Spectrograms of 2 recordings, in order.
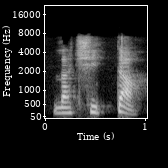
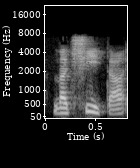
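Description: First: Città with the accented à punched; final stress on città. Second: Città stressed early, on "cit"; wrong stress on città. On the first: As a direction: land the weight on the last syllable of città. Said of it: "that's where the stress falls". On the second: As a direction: put the weight on the first syllable of città, not the final à. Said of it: "So it's not". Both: Shown as a demonstration.

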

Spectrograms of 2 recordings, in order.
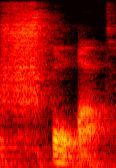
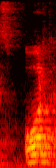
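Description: First: Шпорт said with a clear sh before p; German sp as shp. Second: Said in the usual way. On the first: Shown as a demonstration. Teacher contrasts German reading: шпорт with sh sound. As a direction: read шпорт the German way, sh-p at the start. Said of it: "а в німецькій читається як шпорт". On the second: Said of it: "В українській читається як спорт".

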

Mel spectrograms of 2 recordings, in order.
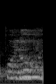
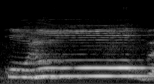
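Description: First: Said in the usual way. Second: قلوب with "luu" held very long, high and loud; slow, drawn-out قلوب; long vowel. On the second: Shown as a demonstration. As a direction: chant قلوب, stretching the waw. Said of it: "طويلة".

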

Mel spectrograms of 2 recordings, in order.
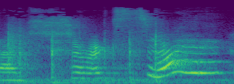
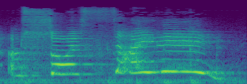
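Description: First: Drawn-out, high-pitched excited cry; put-on excitement, slow and high; excited squeal. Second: Very high, loud, long-drawn squeal; imitated squeal, stretched right out; over-the-top excited squeal. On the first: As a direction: stretch it out in a high, giddy voice. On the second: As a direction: top the last take with a hammed-up shriek of excitement. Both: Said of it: "The way the person goes".

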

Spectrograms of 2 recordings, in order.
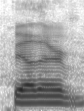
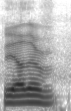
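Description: The two takes are said the same way.

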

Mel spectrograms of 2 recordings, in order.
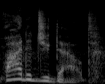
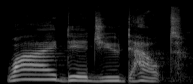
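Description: First: Soft, lowered question; hushed, low-pitched pondering; quiet rebuke. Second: Drawn-out, lower-pitched question; very slow, weighted delivery; slow gentle rebuke. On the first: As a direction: repeat it softly, letting it sink in. Repeats the question more softly. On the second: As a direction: stretch out each word, solemn and searching. Acted rebuke of Peter by Jesus. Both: Acted.

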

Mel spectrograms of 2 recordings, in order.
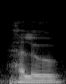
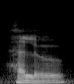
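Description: Both takes have the same delivery.

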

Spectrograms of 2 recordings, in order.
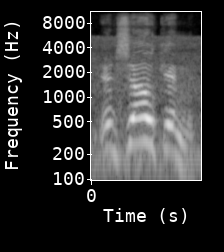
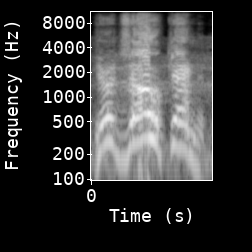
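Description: First: Said in the usual way. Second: Loud, disbelieving yell; a real startled shout of disbelief; shocked shout. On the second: Real, not acted. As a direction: belt it out in shock. Shocked at the monster.

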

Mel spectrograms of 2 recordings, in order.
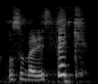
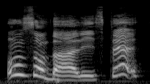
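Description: First: Said in the usual way. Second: Louder, slower mock-dismissive "On s'en bat les steaks". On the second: Real, not acted. Waving off the Animal Crossing items to viewers, loud dismissive. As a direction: shrug it off loudly and slowly.

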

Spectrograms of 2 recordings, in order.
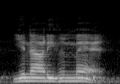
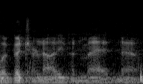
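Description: First: Higher, louder mocking sing-song; mock taunt. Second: Said in the usual way. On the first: Taunting defeated Portugal, mock sing-song jeer.

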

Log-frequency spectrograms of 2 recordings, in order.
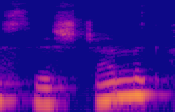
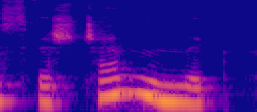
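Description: First: «священник» said with just one н, as «свяще́ник»; quicker «священник», no lengthened н; single н. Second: «священник» drawn out with both н sounded; slowly spell-pronounce «священник» as «священ-ник», two н; double н. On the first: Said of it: "з однією". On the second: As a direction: make both н heard in «священник». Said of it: "пишеться з двома літерами «н»". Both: Shown as a demonstration.

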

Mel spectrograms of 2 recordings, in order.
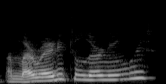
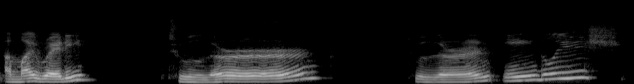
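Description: First: Flowing, no pauses, rising on "English"; whole connected question. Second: Drawn-out "learn" and "English", pauses between chunks; slow segmented modelling. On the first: Teacher repeats the learning question, connected and rising. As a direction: run the words together as one question. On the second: Teacher models learning question for class, slow and stretched. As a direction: build it slowly, piece by piece. Teacher builds sentence piece by piece. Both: Shown as a demonstration.

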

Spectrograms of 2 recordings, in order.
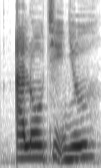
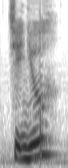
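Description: First: Loud, raised first hello on the phone; girl calling her sister on a silent line, loud and rising. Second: Second call, higher and louder, more urgent; girl calling her sister again on a silent line, higher and more urgent. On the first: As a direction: call out to check if she hears. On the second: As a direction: call her name again, pushing harder. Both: Acted.

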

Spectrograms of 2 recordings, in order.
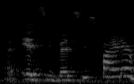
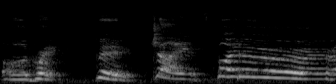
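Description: First: Softer, quick and dainty; light, small voice; small itsy bitsy. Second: Much louder, slow and booming; slow giant boom; great big giant. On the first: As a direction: make the spider sound little. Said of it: "I always like to do". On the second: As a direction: make the spider sound huge. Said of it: "but also". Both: Shown as a demonstration.

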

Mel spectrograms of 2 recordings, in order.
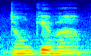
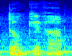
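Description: First: Said in the usual way. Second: Much softer, fading repeat; hushed repeat of the plea; soft echo. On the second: Retold or imitated. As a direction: let the plea die away to almost nothing.

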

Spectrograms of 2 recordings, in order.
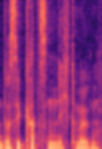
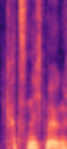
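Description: First: Said in the usual way. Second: Higher-pitched, restrained angry echo; furious screech. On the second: A narrator's reading. The mouse throws Alice's words back, mildly screeched fury. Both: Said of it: "schrie die Maus mit kreischender, wütender Stimme".

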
